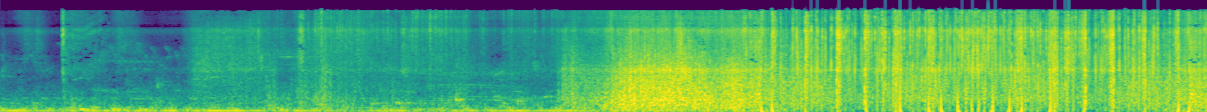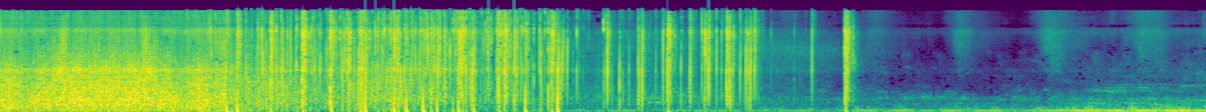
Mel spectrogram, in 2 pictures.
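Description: Diwali ground fireworks burning: after a few quiet seconds, a loud hissing shower of sparks with dense crackling starts about eight seconds in and runs for some fourteen seconds. It ends in a quick run of sharp pops and bangs that dies away a few seconds later.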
